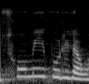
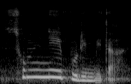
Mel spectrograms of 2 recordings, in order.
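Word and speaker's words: 솜이불: 자, 발음해 봅시다. 여러분, 소미불이라고 하나요? 솜니불이라고 하나요? 자, 소미불이에요? 솜니불이에요? 선생님 마음대로 할 수 있는 거 아닌가요? 이렇게 생각할 수도 있겠지만 표준 발음법에 의하면 솜니불입니다. 즉, 니음 청가가 발생한 발음을 표준 발음으로 인정하고 있어요. 자, 소미불은 니은 청가가 발생하지 않은 연음 그대로 연음시킨 거고요. 솜니불, 네, 니은 청가를 한 것입니다.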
